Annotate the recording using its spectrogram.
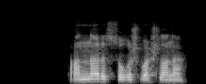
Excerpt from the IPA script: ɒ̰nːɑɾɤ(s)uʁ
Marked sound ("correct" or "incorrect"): correct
